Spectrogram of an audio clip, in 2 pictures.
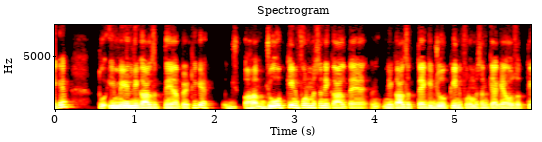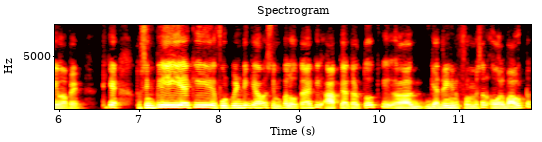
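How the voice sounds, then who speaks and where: A man with a high voice speaks in a fairly even tone, hardly pausing at all. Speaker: cybersecurity instructor. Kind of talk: tutorial. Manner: fast; halting, many fillers and restarts.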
